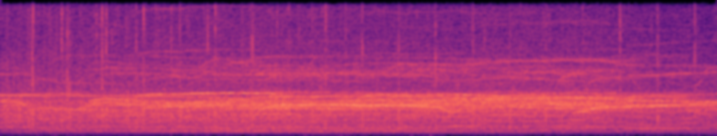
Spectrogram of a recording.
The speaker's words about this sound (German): Das war die Performance-Bezeugung für den Schiedsrichter. Ja, da kamen tatsächlich ein paar Buhrufe und Pfiffe tatsächlich dazu.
